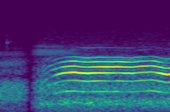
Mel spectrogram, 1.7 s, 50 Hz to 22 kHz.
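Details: Muskox herd along the E6 highway in the Dovrefjell area of Norway, filmed July 2, 2015; a lost calf crying for its mother. One steady, drawn-out nasal bleat with flat bands, after a brief lead-in.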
